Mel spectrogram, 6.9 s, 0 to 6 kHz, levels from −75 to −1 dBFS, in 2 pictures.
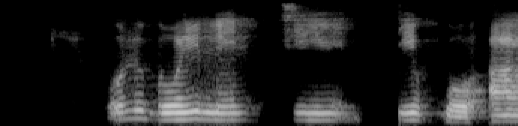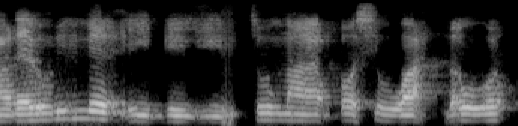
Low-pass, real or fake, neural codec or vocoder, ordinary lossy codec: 5.4 kHz; fake; codec, 16 kHz in and 24 kHz out, 0.6 kbps, FireRedTTS-2 codec; none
